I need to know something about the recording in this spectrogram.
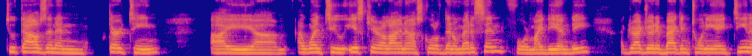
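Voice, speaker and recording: Earnest man on a video call. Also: a little high. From Cuba. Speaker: dentist, alumnus speaker. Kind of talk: virtual panel introduction.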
